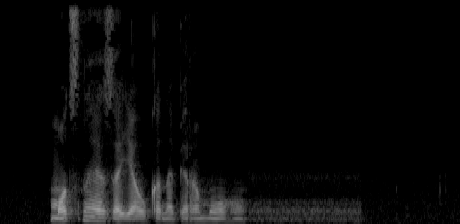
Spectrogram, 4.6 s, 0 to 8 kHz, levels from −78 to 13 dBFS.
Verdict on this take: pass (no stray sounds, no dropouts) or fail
pass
